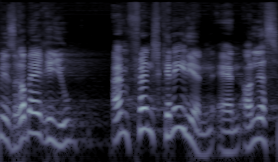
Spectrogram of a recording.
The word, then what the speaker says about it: Robert Rioux: well for me so actually my name is Robert you I'm French Canadian and unless you speak French you are most likely going to pronounce my name Robert ryox which sounds more like toxic waste material hence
